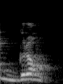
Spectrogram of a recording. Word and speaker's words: grand: तो इसका एग्जाम्पल है ग्रो. GRAND, ग्रो. D pronounce नहीं होगा, तो ग्रो में मैंने एस लगा दिया तो प्रोनाउंसिएशन सेम है, मीनिंग भी सेम है.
